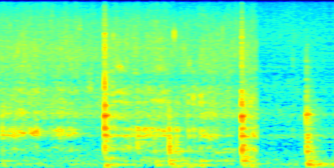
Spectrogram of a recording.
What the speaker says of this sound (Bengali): দেবো আমি কাঁচা লঙ্কা কুচি। দিয়ে তেলের উপর ভালো করে নাড়িয়ে নেবো।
